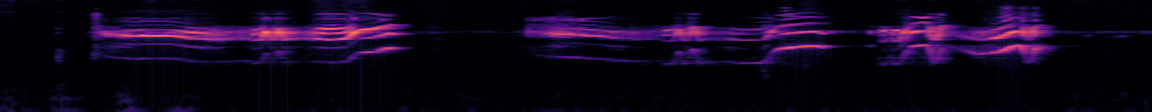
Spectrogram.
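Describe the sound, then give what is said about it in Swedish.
A northern lapwing, played from a book of bird calls, gives three loud, drawn-out wheezy calls, each slurring up and down in pitch with a nasal, mewing quality, separated by short pauses over a faint low rumble. “Och det är tofsvipan, känner ni säkert igen.”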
